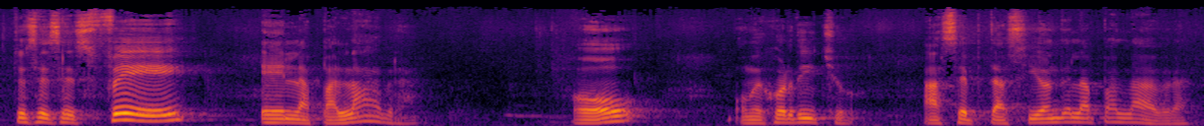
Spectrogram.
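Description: A man's voice: medium pitch, lively intonation, slow, long pauses, warm tone. A man teaching a Bible class to children, asking patient questions and calling on pupils by name. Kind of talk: interactive Bible lesson with children.

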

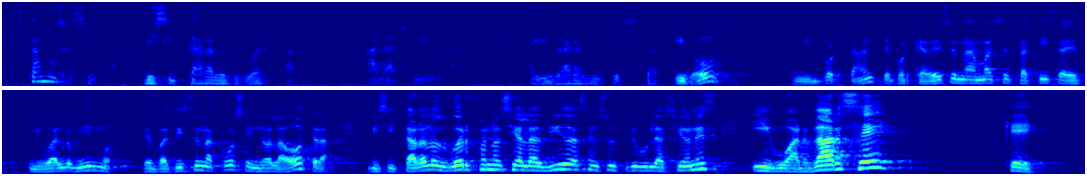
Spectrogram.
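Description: Man preaching, loud then hushed. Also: medium pitch, lively intonation, brisk. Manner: preaches with rhetorical questions, swinging from loud to hushed. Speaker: pastor. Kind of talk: sermon.

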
